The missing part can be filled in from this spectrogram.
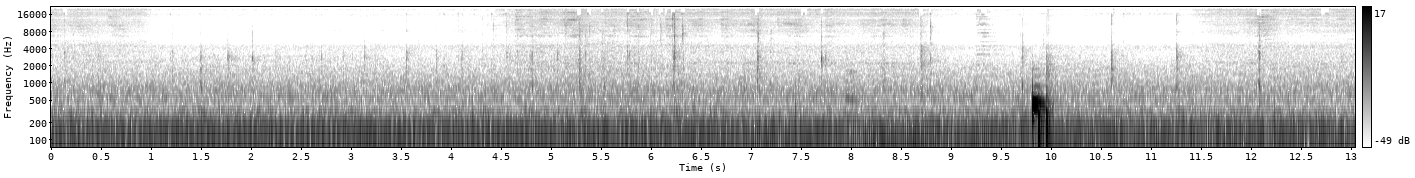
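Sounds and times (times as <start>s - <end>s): steady low hum: 0.0s - 12.8s
computer loud pitched noise: 9.8s - 10.0s.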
